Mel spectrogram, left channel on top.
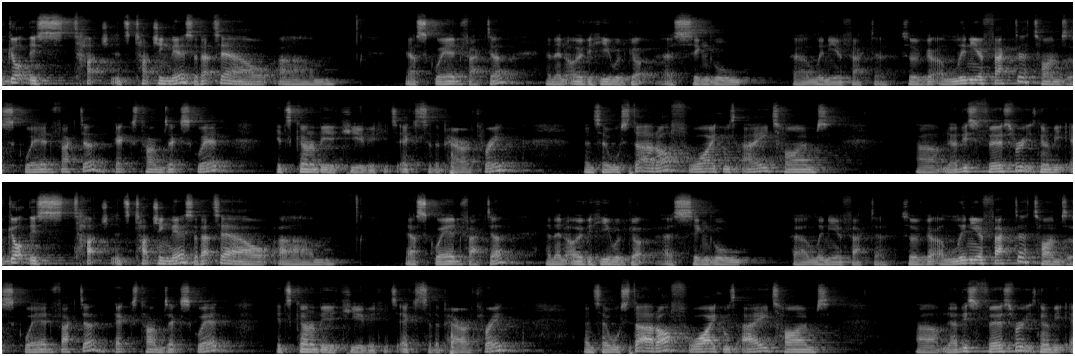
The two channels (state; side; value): normal; both; correlation 0.81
